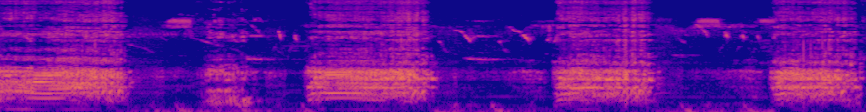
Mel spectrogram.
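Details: Lion roaring: loud, harsh, broad bursts each lasting under a second, five of them in about six seconds, separated by short quieter gaps with faint low grunting between.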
